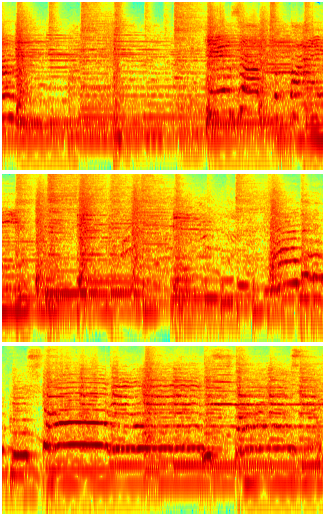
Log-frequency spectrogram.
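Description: Live blues-rock band playing: electric bass and guitar over a steady beat of drum hits, with a voice singing over the top.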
